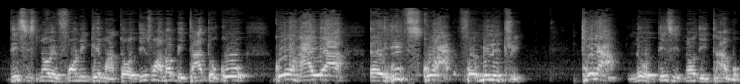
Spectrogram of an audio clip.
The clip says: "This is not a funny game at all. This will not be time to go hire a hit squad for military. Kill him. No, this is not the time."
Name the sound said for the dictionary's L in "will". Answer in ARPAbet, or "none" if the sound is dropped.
N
